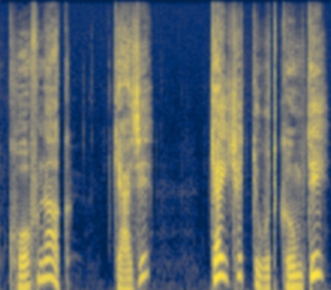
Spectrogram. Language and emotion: Kashmiri, fearful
